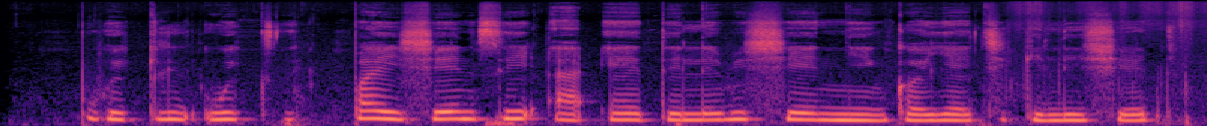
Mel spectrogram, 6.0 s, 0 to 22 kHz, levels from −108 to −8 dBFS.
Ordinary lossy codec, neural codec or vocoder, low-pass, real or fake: none; none; none; real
